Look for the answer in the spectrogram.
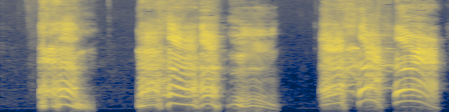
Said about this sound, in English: I, I, are you coughing?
